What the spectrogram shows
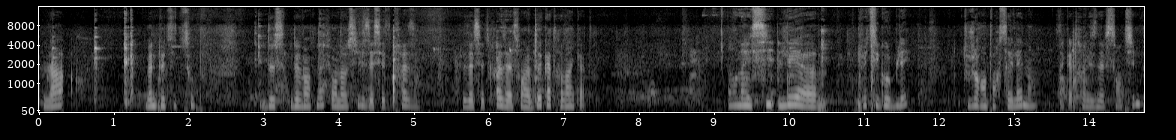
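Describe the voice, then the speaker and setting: A woman's voice: a little high, steady tone, moderate pace, pauses often, background noise. Chatty woman showing off store finds. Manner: chatty and enthusiastic, with many hesitations. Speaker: shopping vlogger. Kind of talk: casual store walkthrough. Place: inside a large discount store.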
